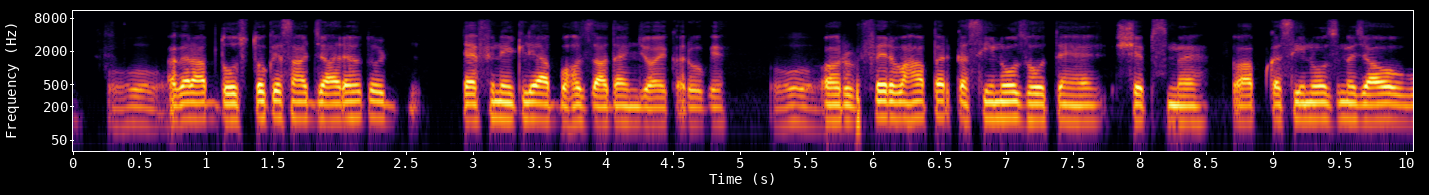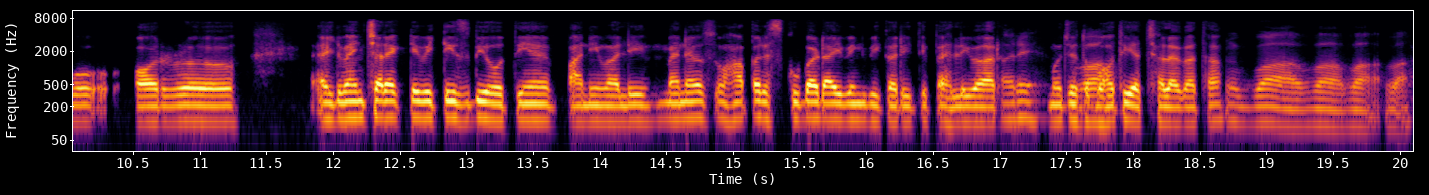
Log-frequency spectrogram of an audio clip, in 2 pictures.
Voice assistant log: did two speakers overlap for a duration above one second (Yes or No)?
No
